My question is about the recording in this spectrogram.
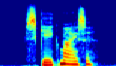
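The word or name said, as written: skægmejse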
